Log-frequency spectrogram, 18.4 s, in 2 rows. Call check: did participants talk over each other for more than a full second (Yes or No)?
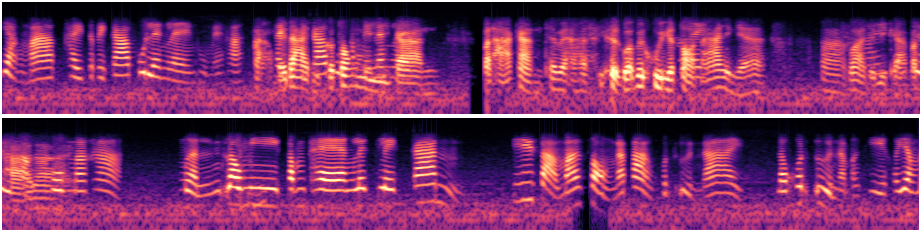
Yes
